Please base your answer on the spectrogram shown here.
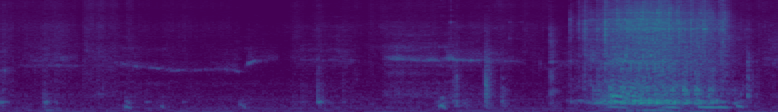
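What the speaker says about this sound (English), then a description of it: "So now we start sewing these rows together." A domestic sewing machine stitching rows of a quilt block together runs in a loud, steady whirring burst near the end, after scattered soft handling sounds and faint whistling tones.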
